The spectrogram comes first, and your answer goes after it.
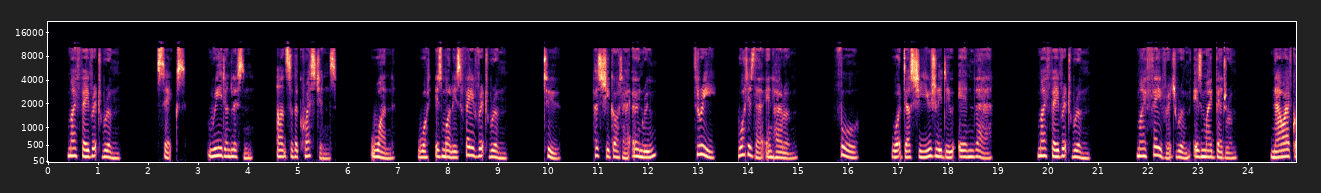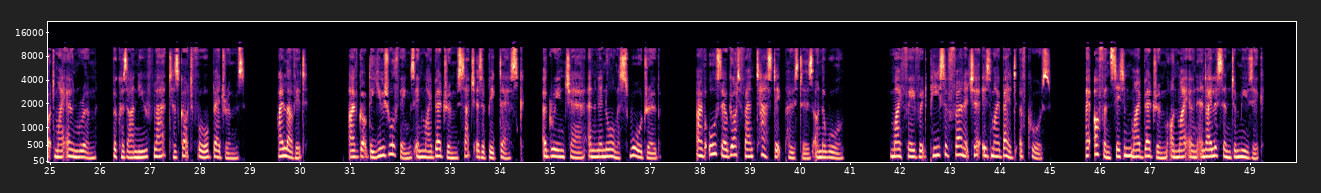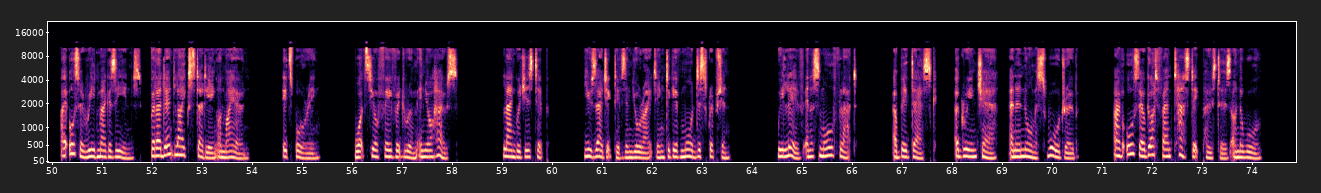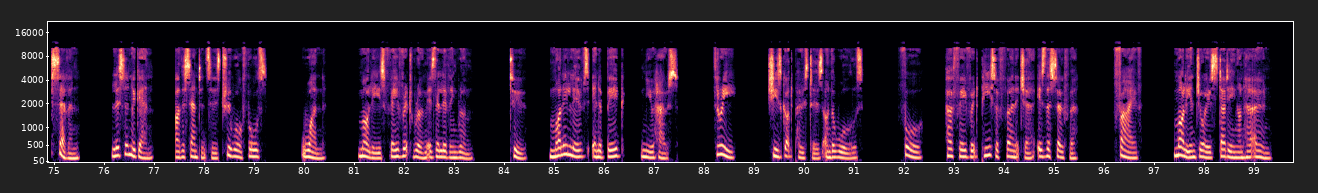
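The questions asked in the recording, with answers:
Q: What is Molly's favorite room?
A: Her bedroom

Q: Has she got her own room?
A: Yes, she has

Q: What is there in her room?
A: A big desk, a green chair, an enormous wardrobe, posters and a bed

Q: What does she usually do in there?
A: She listens to music and reads magazines

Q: Molly's favorite room is the living room.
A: False

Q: Molly lives in a big, new house.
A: False

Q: She's got posters on the walls.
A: True

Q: Her favorite piece of furniture is the sofa.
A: False

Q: Molly enjoys studying on her own.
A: False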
